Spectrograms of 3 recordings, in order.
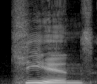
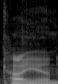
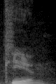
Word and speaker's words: Kian: They even told me that I have been mispronouncing Kian's name this entire time. It's not Cayenne. It's Kian. Kian.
